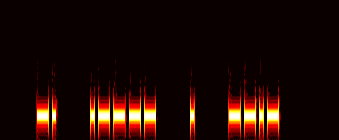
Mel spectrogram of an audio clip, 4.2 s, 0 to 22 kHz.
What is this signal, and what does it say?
Morse code, heard as a keyed tone, about 25 wpm, spaced as for 14 wpm, 700 Hz. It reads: N1EQ
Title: USA Call Signs - 3x Character Spacing - 25wpm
